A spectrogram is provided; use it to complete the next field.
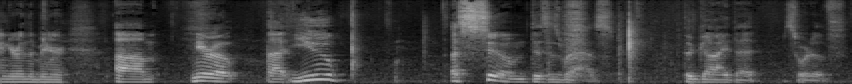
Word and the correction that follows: Rax: Rax. – Are you pronouncing the X like a Z? – Wait, I assume Rax is the governor's advisor?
